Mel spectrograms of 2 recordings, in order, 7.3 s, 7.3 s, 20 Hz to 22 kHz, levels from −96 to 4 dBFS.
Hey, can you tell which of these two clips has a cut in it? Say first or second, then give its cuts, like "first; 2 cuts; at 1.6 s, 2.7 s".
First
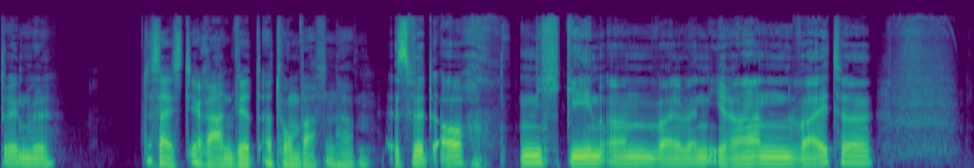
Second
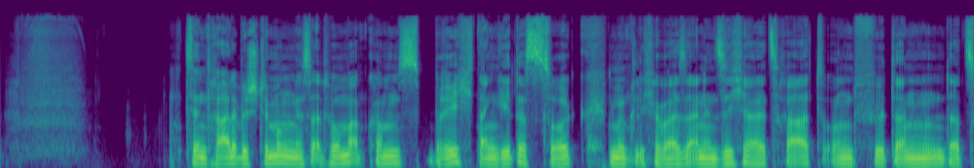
first; 2 cuts; at 2.8 s, 4.5 s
